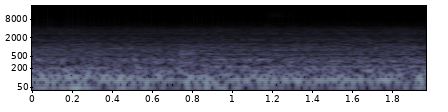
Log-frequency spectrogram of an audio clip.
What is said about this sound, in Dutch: Zo. Dat is gewoon een Mercedes.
